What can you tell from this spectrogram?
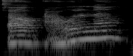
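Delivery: ordinary talk, nothing marked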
